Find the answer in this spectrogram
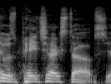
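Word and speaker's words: Paycheck Stubbz: It was Paycheck Stubbs. Yeah. – Paycheck Stubbs. – Yeah, okay. – It's spelled S-T-U-B-B-Z. Stubbs.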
